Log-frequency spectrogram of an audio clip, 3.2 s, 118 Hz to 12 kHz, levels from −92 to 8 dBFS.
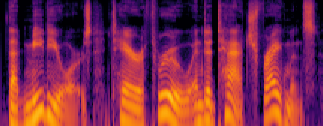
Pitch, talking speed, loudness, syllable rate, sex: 130 Hz, 130 wpm, -18 LUFS, 3.5 syllables/s, male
